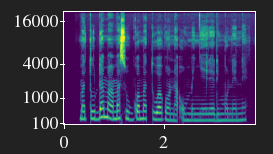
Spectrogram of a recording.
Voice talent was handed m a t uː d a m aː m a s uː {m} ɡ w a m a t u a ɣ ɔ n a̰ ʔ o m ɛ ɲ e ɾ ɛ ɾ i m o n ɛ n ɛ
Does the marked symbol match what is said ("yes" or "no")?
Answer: no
